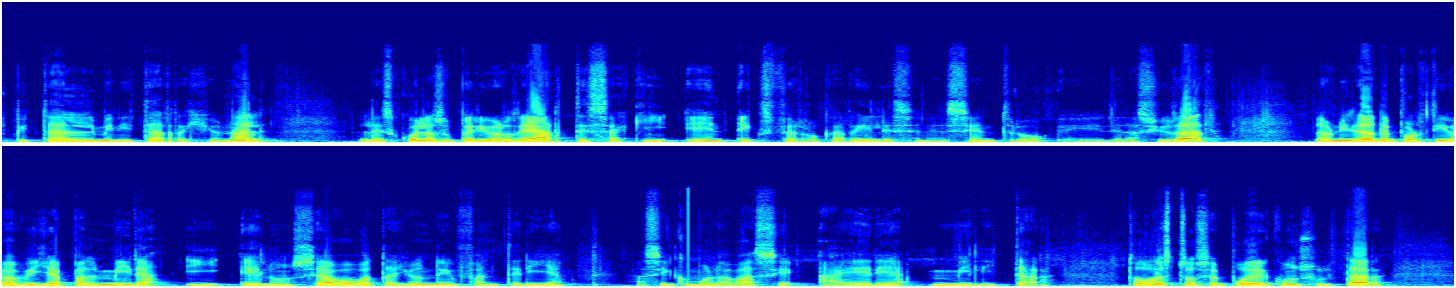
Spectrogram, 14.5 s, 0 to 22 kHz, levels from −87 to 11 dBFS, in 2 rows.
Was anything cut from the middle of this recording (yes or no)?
no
